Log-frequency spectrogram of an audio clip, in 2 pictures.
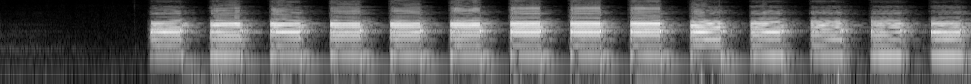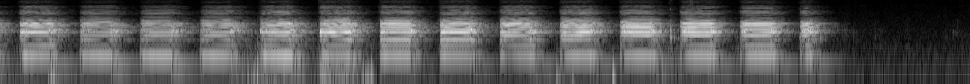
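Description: Fire alarm horns sounding in alarm after a manual pull station has been pulled. The horns start about a second and a half in and pulse steadily at about three blasts every two seconds.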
